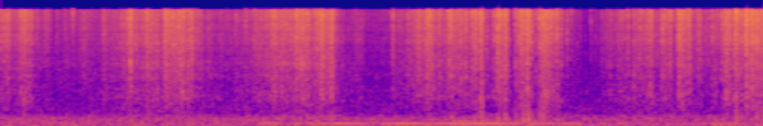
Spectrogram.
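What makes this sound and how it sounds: Fingertips and long nails scratch and rake across the bristle ends of a small hand-held whisk broom, a flat bundle of dry straw bristles. The result is a dry, bright, crackling rustle that swells and fades in repeated waves, with a faint low hum underneath.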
